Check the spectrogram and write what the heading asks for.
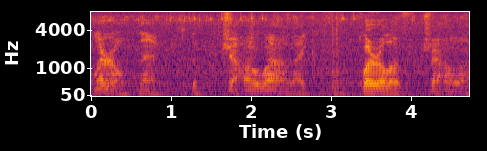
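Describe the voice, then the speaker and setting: A man who breeds reptiles talks casually in a vlog while handling geckos, with lots of fillers and soft reassurances to the animals. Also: on the low side, steady tone, unhurried, noisy background. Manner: rambling, filler-heavy, coos softly to the geckos.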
